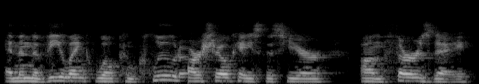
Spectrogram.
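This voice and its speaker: A man hosting a webinar presentation in a measured, businesslike way. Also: fairly high pitch, dull audio, a little hiss or hum.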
